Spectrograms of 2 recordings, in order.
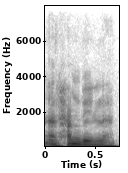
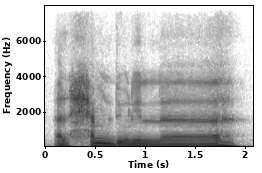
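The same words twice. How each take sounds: First: The h is a light, plain breathy sound. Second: The h is a tense sound deep in the throat. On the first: The speaker calls it wrong. "ya cuman alhamdulillah" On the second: The speaker calls it right. "belum alhamdulillah"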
